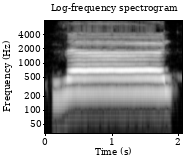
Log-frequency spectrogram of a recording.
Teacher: ہم نے بہت نرمی، ٹھیک ہے، اور سہولت کے ساتھ اس کو ادا کرنا ہے بغیر سیٹی کے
